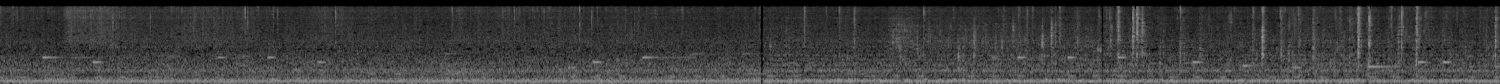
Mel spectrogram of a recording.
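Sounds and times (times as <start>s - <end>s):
oil popping and crackling: 0.0s - 15.0s
vegetables sizzling in a pan: 0.0s - 15.0s
egg cracking: 7.5s - 15.0s.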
